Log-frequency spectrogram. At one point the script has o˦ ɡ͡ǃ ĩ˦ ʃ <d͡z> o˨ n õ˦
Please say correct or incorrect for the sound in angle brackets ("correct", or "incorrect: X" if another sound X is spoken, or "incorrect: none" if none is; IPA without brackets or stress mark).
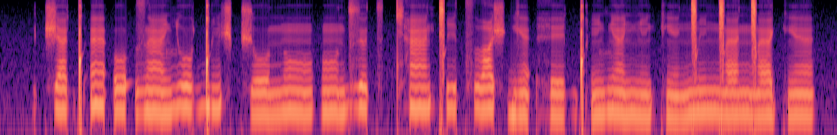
incorrect: t͡ʃ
